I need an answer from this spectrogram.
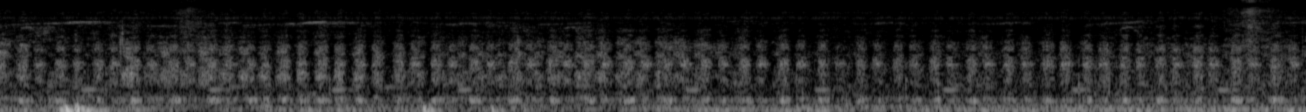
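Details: After fighting, a Rottweiler family pants in quick, even breaths, with a couple of brief low thumps near the start and again around two seconds.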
